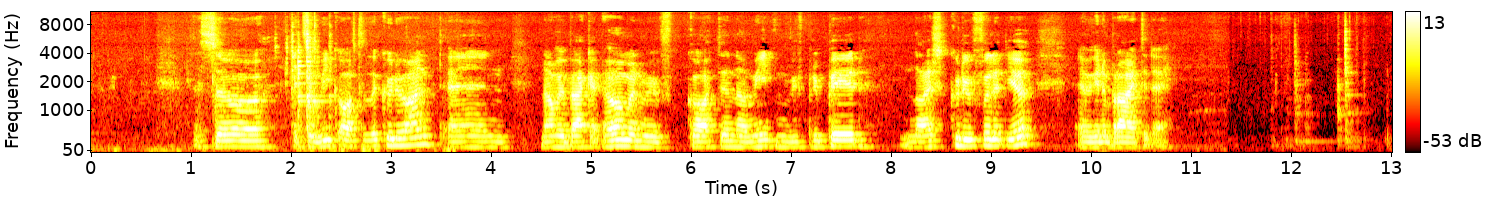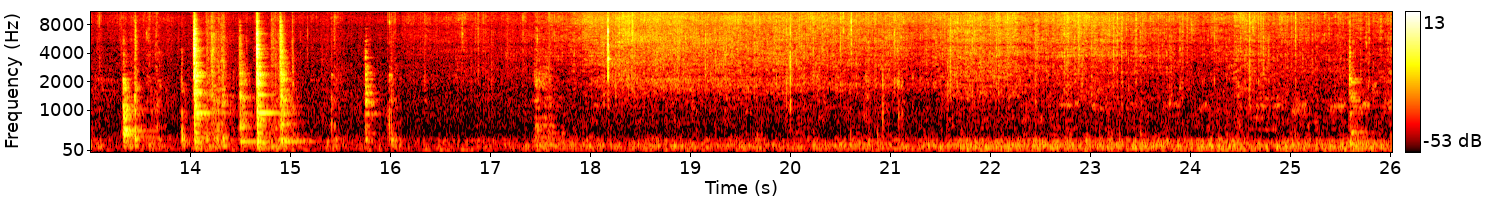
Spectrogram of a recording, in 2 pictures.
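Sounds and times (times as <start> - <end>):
metal tongs clinking on grill: 1.8 - 2.8, 11.9 - 12.8, 13.4 - 16.1
meat sizzling: 11.3 - 26.0.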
